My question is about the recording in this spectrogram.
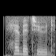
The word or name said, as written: hebetude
